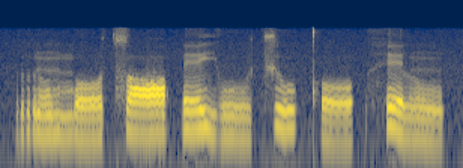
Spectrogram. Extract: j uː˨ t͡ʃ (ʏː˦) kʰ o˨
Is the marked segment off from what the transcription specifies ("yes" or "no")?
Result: yes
